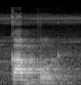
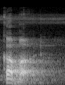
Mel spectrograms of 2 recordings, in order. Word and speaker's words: cupboard: Again, sometimes P is silent in the middle of the word, as in the following words: receipt, coup, cupboard, raspberry.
